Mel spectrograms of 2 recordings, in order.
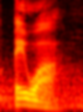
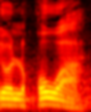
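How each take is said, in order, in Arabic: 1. الحركة الأولى ليست صوت 'u'. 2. الحركة الأولى صوت 'u'. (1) "مو قوة" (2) "الفصيح مالها قوة بضم القاف"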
